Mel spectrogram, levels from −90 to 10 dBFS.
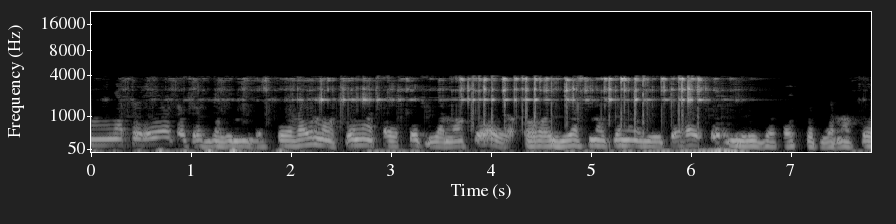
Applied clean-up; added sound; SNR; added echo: classical method WPE with log-MMSE.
